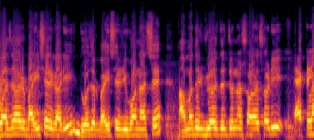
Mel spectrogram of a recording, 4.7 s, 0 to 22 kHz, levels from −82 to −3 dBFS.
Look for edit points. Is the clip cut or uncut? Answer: uncut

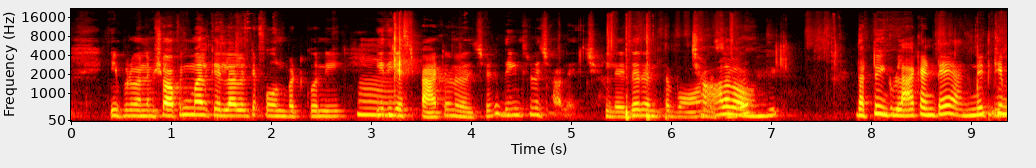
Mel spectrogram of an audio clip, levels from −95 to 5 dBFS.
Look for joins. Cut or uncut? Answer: cut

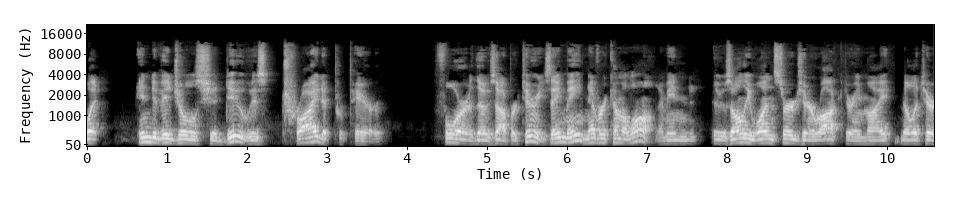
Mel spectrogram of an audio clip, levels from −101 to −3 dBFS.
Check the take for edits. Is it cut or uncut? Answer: cut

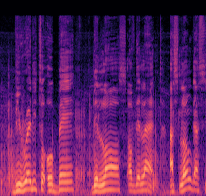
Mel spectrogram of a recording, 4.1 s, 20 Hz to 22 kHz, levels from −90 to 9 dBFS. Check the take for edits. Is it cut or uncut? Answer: cut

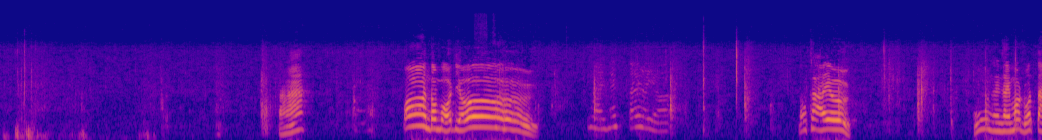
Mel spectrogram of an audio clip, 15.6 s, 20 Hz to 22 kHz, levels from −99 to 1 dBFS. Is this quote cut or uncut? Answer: uncut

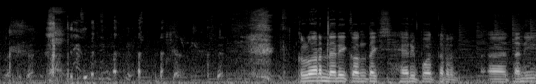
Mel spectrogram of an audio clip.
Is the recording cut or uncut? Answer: cut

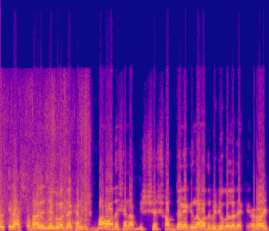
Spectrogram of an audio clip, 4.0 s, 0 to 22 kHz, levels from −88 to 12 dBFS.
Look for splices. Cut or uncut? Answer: cut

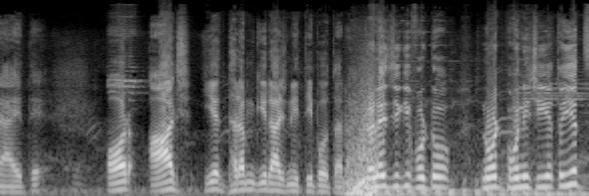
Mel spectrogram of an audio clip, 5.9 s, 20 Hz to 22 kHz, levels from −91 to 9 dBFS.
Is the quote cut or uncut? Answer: cut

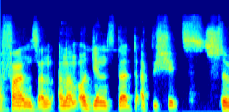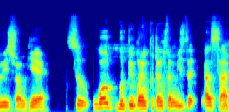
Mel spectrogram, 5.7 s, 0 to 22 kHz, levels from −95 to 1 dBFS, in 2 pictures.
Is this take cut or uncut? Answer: uncut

